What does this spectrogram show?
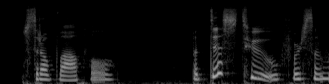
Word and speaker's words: stroopwafel: Don't say stroopwafel, that's wrong. Stroop. Oh. Wafel, not waffle. Wafel. Big A. Ah. Like opening your mouth for both vowels. Stroopwafel. Say it correctly. Don't say stroopwafel.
